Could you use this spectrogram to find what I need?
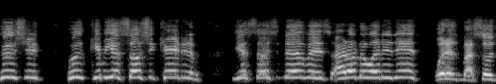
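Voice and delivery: squeaky, very high-pitched put-on voice. Retelling a comedian's joke about his wife, imitating his put-on wife voice. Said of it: "he's just doing the voice".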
